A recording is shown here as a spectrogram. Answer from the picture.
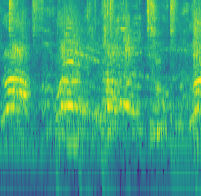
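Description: Hip-hop music playing loudly, with voices shouting over it in short, repeated yells.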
